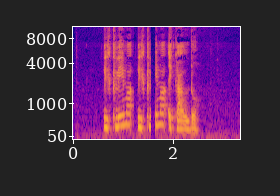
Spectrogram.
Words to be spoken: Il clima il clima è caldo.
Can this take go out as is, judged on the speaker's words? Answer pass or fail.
pass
